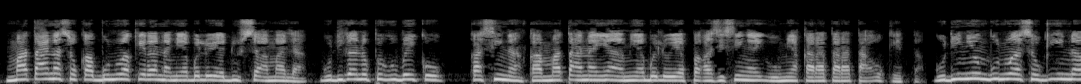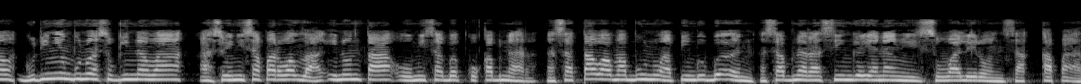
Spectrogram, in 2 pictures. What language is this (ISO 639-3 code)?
fil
